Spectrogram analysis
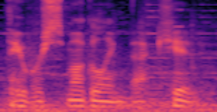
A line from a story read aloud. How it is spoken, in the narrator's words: whispered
